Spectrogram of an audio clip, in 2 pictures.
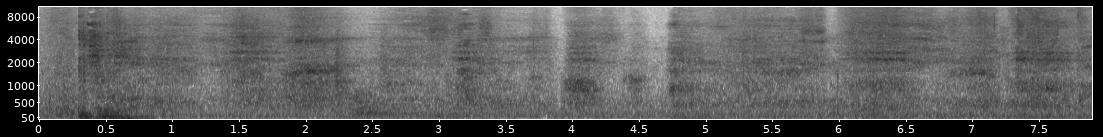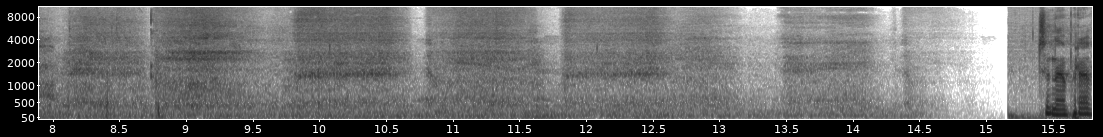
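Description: A woman speaks softly up close.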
